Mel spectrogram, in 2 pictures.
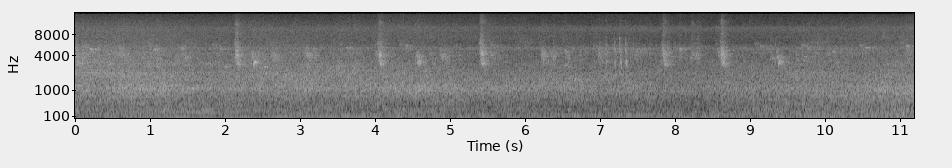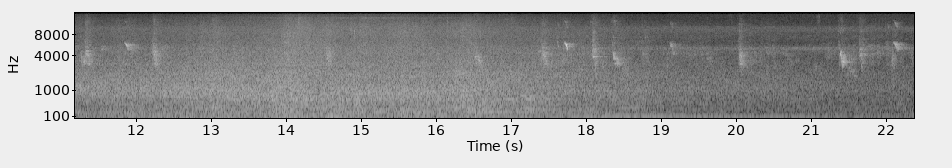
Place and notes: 美農村, Beinan Township - Birdsong
Birdsong, Traffic Sound, Small village
Zoom H2n MS+ XY
Taitung County, Taiwan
